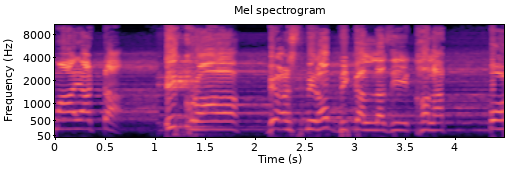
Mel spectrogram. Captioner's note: Arabic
